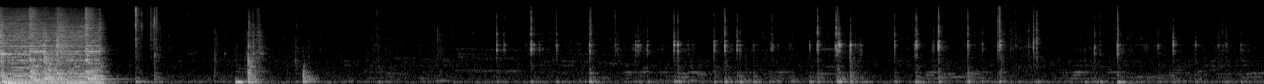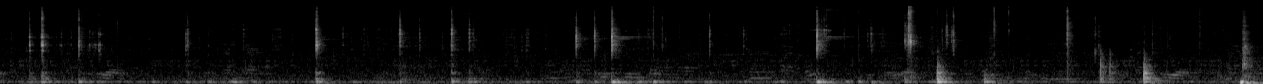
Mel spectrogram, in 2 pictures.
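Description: Music playing from a phone through a Class D amplifier board into speakers, stopping abruptly about a second in. Then scattered clicks, taps and knocks of wires and the circuit board being handled on a bench, over a low steady hum.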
